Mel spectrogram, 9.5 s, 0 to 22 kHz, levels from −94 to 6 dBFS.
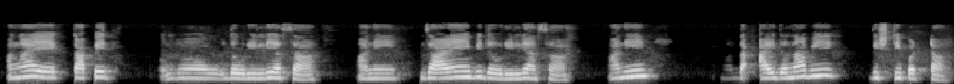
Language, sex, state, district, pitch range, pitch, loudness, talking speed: Konkani, female, Goa, North and South Goa, 200-255 Hz, 220 Hz, -16 LUFS, 95 wpm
